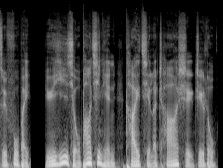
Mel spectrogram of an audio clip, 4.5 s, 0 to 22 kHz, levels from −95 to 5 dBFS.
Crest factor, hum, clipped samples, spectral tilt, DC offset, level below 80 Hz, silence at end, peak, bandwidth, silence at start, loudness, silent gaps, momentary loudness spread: 16 dB; none; under 0.1%; -6 dB/octave; under 0.1%; -26 dBFS; 0.15 s; -2 dBFS; 14.5 kHz; 0 s; -19 LUFS; 0.62-0.90 s; 9 LU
